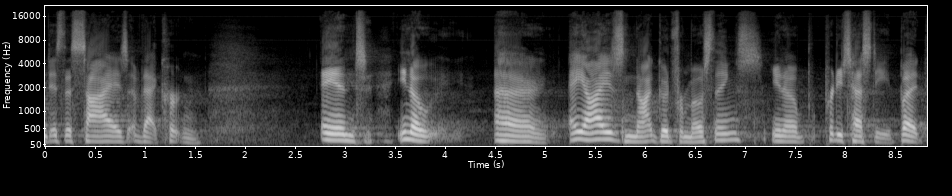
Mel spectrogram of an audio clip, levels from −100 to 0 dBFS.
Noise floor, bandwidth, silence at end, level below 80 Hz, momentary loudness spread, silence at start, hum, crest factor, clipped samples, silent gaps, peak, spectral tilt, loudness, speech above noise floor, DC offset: -67 dBFS; 19 kHz; 0 s; -78 dBFS; 13 LU; 0 s; none; 20 dB; under 0.1%; none; -8 dBFS; -5 dB/octave; -27 LUFS; 40 dB; under 0.1%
